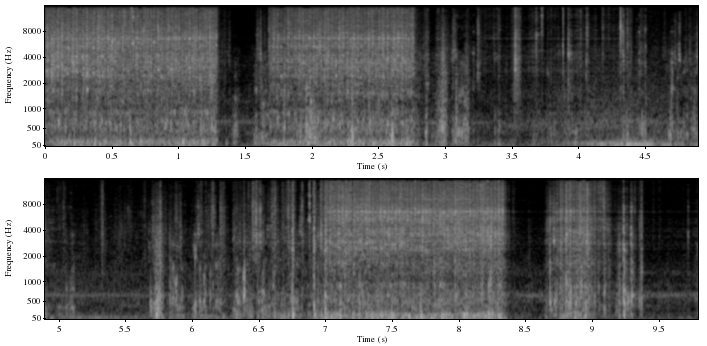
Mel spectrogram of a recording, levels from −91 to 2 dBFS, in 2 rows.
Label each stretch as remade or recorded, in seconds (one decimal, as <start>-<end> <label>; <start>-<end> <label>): 0.0-3.3 recorded; 3.3-4.3 remade; 4.3-7.6 recorded; 7.6-9.8 remade

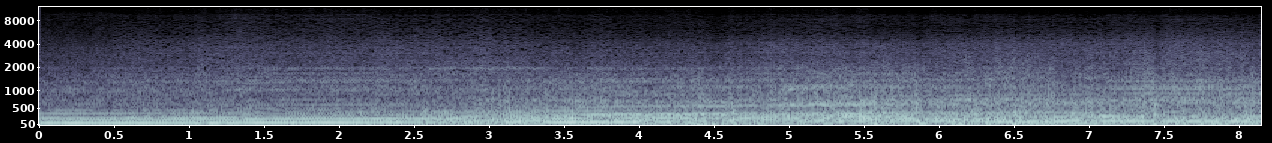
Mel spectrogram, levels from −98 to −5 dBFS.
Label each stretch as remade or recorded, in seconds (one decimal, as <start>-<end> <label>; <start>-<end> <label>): 0.0-2.3 recorded; 2.3-7.2 remade; 7.2-8.1 recorded

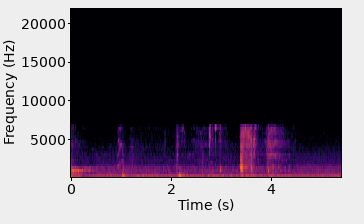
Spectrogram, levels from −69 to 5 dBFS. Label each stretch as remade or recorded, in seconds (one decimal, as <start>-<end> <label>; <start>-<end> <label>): 0.0-0.5 remade; 0.5-1.3 recorded; 1.3-4.5 remade; 4.5-5.4 recorded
